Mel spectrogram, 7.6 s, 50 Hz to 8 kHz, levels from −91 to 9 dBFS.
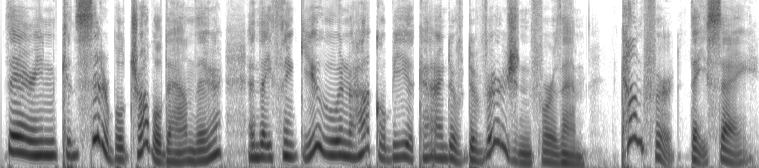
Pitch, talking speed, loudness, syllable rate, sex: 180 Hz, 165 wpm, -17 LUFS, 4.7 syllables/s, male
